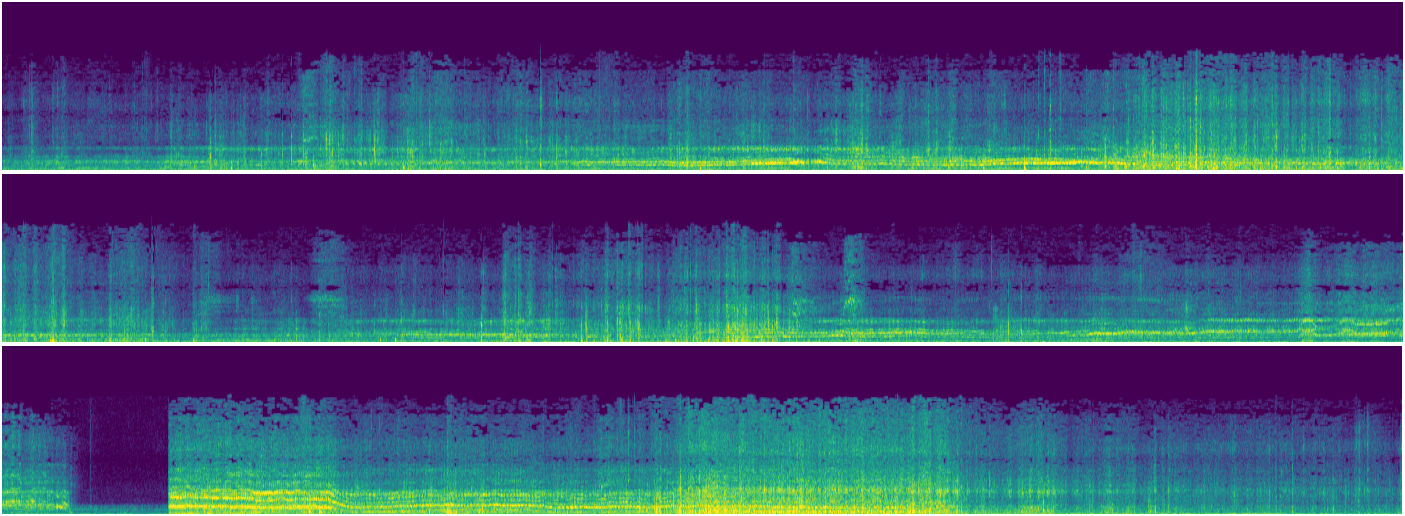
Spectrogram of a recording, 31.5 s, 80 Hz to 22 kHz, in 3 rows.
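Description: Electric drive motor of a 1.9-scale RC rock crawler whining, its pitch rising and falling with the throttle as it climbs rock, with scattered clicks and scrabbles of tyres and chassis on stone. The sound drops out briefly about two-thirds of the way in and comes back louder.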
